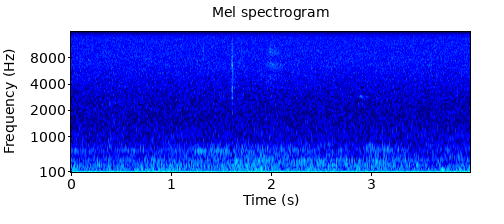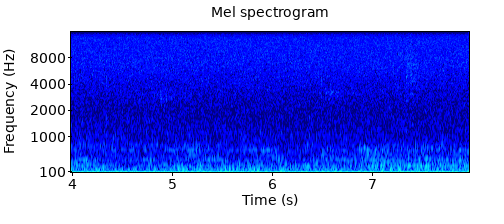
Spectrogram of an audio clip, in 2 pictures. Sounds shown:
airplane

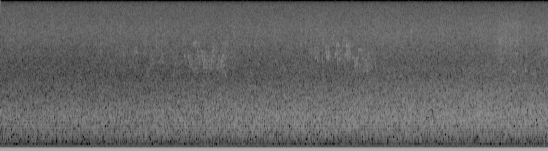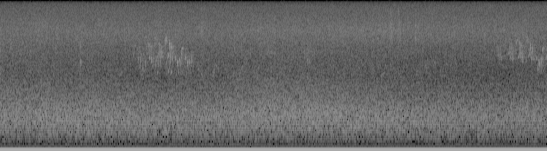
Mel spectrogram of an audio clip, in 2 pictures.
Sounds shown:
Purple Finch song, MacGillivray's Warbler song, Warbling Vireo song

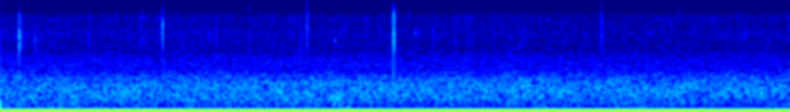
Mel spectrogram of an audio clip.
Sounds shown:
rain

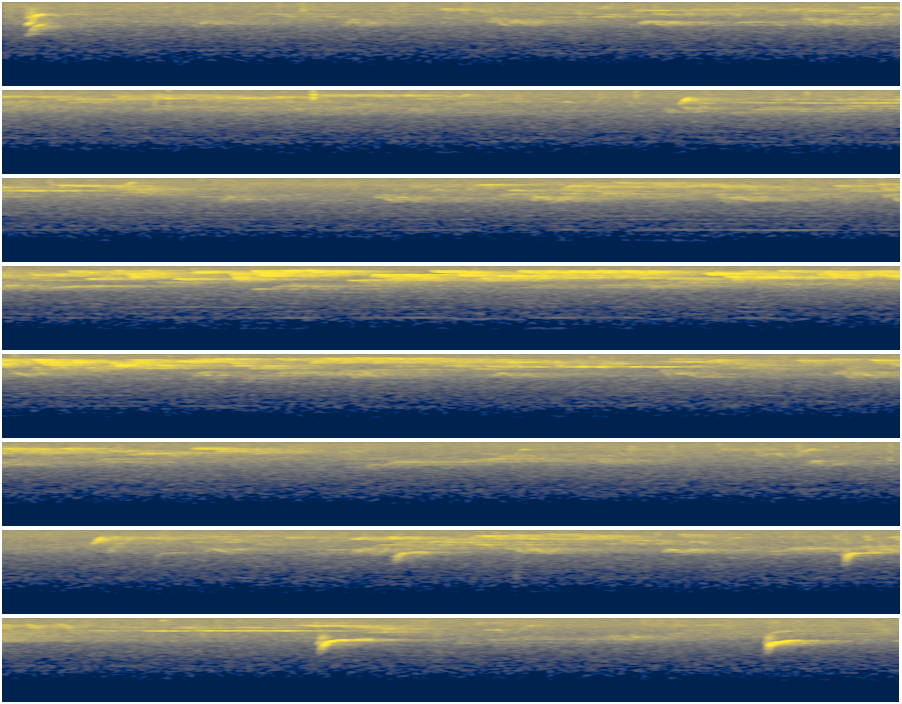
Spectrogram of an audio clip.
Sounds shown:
Pacific Wren song, insect buzz, Western Tanager song, Swainson's Thrush song, Swainson's Thrush call, Pacific-slope Flycatcher call, Pacific-slope Flycatcher song, warbler song

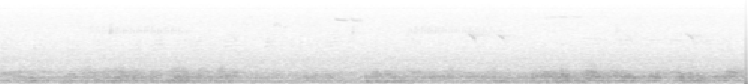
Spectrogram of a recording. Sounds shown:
Golden-crowned Kinglet call, Red-breasted Nuthatch song, Evening Grosbeak call, Dark-eyed Junco song, airplane

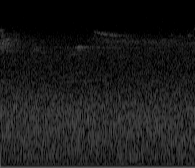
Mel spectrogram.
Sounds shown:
Brown Creeper call, Pacific-slope Flycatcher song

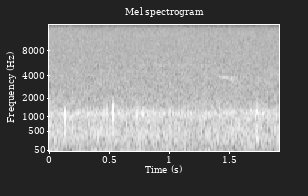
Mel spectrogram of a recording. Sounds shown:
unidentified sound, unidentified bird chip note

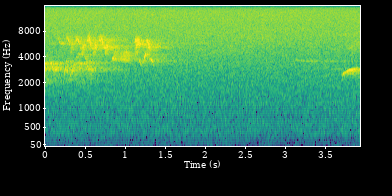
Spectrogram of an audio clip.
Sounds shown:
Swainson's Thrush call, Swainson's Thrush song, Pacific Wren song, Hermit Thrush song

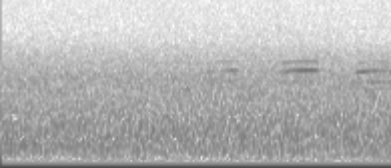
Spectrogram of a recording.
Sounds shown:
Red-breasted Nuthatch song

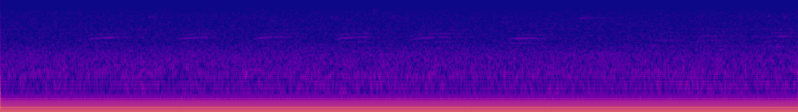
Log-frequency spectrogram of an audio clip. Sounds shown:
Red-breasted Nuthatch song, insect buzz, unidentified bird chip note

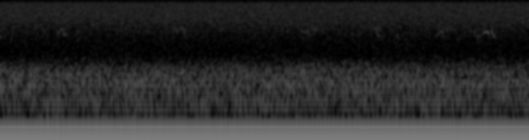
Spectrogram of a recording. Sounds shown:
Pine Siskin song, Pine Siskin call

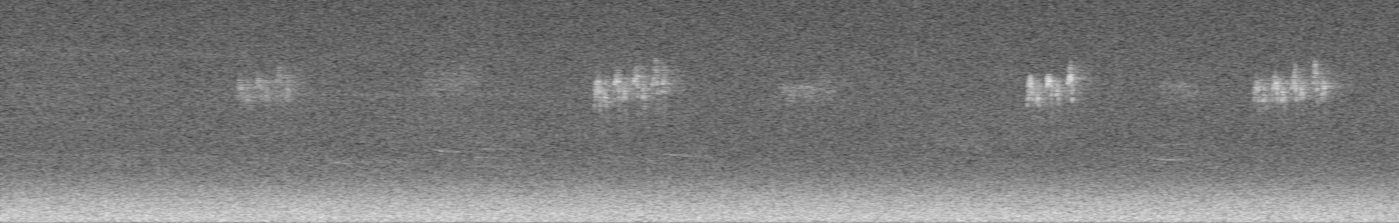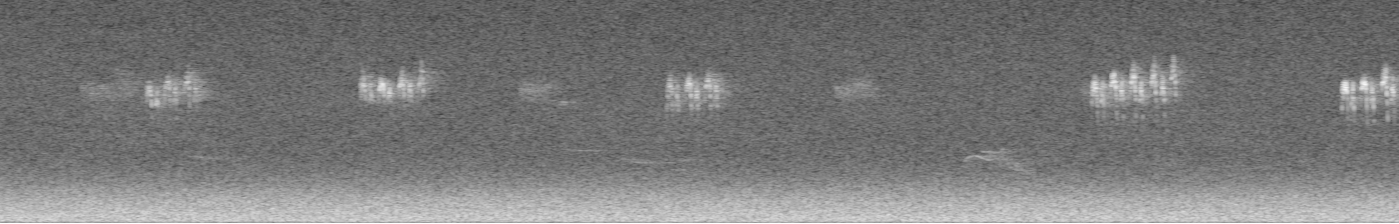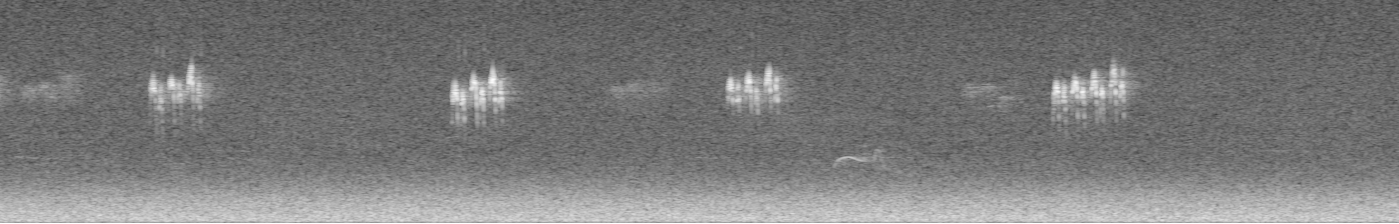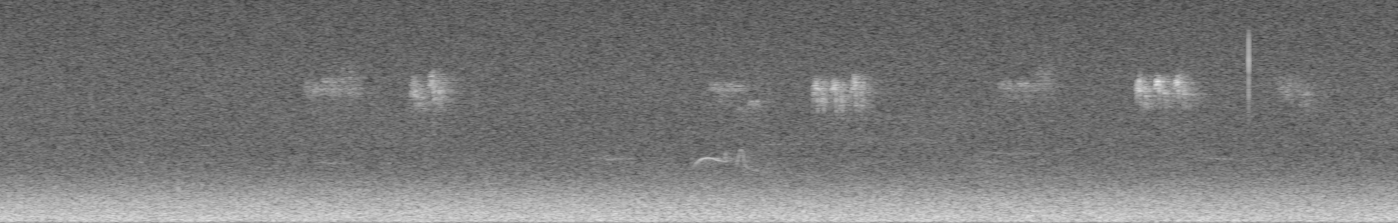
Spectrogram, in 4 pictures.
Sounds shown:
Hermit Thrush song, unidentified sound, Chestnut-backed Chickadee call, Olive-sided Flycatcher song

